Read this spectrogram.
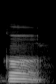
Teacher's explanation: ऐसा लगेगा कि कंठ से वह आवाज़ आ रहा है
